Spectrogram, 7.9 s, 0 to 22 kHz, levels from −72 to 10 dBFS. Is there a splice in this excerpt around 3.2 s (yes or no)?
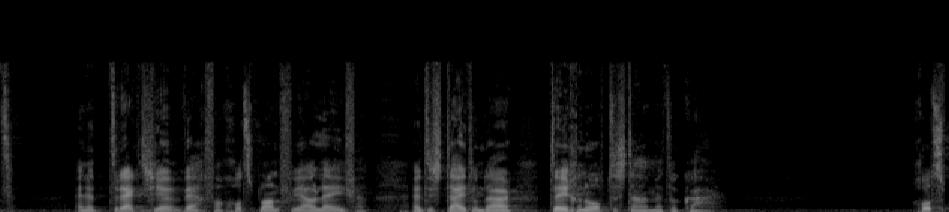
no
